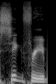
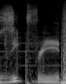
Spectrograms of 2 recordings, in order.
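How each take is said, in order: First: It starts with an S sound and ends soft. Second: It starts with a Z sound and has a K. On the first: "I'm saying Siegfried" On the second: "the S would be a Z sound. The G at the end of the syllable would give you the K"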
